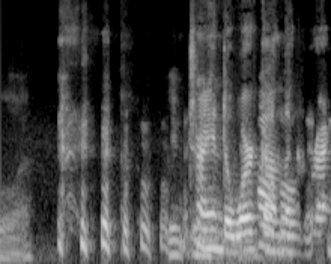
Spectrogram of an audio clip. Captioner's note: trainee laughs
